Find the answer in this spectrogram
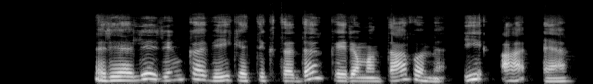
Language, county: Lithuanian, Utena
